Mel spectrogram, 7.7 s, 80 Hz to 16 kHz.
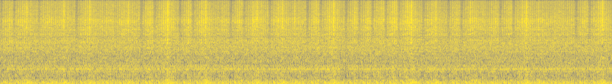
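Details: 2006 Dodge Cummins diesel at idle: a steady low rumble with a sharp, regular ticking clatter on top. The owner suspects bad injectors, unconfirmed. Ticking at idle.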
